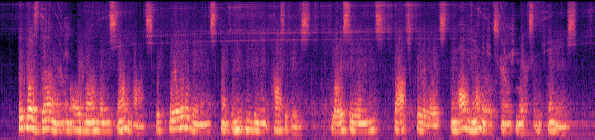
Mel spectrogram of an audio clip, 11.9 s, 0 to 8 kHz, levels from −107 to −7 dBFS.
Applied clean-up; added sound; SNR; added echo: neural separator model SepFormer DNS4.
